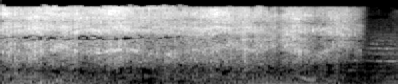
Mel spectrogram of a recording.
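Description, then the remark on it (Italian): A long, noisy slurp of wine sucked in with air during wine tasting, a steady airy hiss with faint gurgling that runs for nearly two seconds and then cuts off abruptly. No one speaks. “L'importante è che la succione avvenga in maniera rumorosa. Vi mostro come.”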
